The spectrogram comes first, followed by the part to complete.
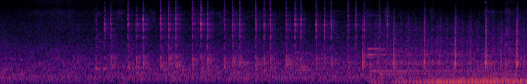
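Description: Marching band front-ensemble percussion opening a show: quick, light, uneven wooden clicks begin about a second in. About four and a half seconds in, a low sustained note enters under them, with a steady higher tone.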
